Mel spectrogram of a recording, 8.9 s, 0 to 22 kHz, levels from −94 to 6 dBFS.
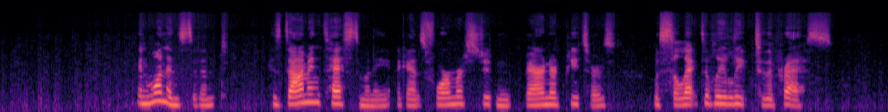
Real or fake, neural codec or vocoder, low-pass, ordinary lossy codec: real; none; 14.4 kHz; none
